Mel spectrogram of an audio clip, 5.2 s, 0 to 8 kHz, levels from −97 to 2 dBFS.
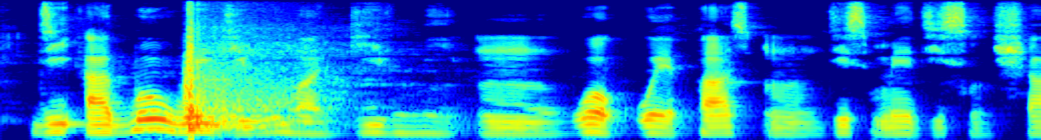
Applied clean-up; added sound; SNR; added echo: classical method log-MMSE.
